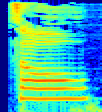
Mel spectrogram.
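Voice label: "zou", Putonghua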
